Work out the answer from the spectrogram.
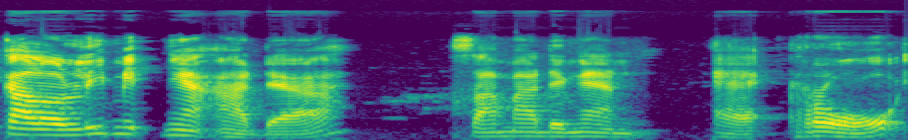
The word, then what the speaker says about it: rho: limitnya ada sama dengan rho ini dibacanya rho ya kan Ini dibaca rho R itu nulisnya tuh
